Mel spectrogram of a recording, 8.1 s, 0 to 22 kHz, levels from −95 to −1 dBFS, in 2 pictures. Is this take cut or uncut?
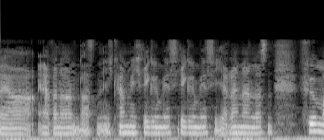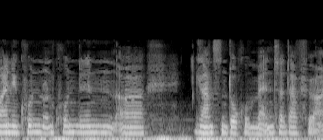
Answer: cut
